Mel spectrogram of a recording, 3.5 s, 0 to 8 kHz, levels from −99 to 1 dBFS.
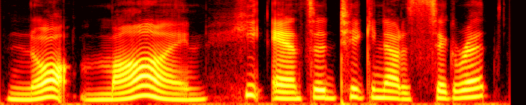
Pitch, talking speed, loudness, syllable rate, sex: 195 Hz, 135 wpm, -16 LUFS, 4.5 syllables/s, female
